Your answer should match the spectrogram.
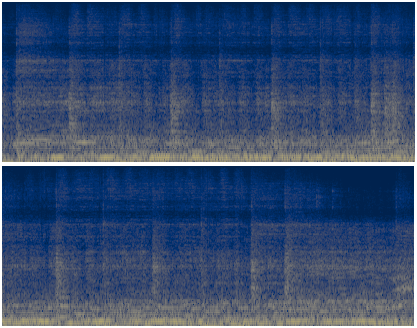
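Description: Hardcore punk band playing live: distorted electric guitars, bass and drum kit, loud and steady, with regular drum hits.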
